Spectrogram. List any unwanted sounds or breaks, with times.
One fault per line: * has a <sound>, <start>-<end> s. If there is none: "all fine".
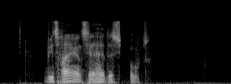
* has a dropout, 1.2-1.3 s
